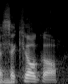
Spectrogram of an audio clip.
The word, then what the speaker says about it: Sekilgo: On this model, it appears yeah, Sekilgo, because go is Japanese for language.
